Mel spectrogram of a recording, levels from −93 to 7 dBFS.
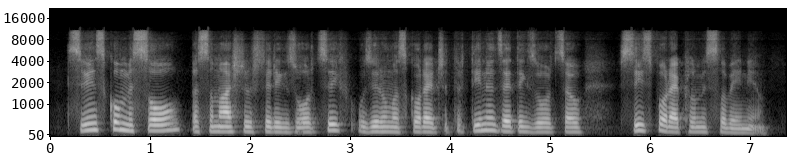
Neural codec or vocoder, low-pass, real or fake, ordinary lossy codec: codec, 24 kHz, 0.5 kbps, DualCodec; 10.8 kHz; fake; Opus, 32 kbps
